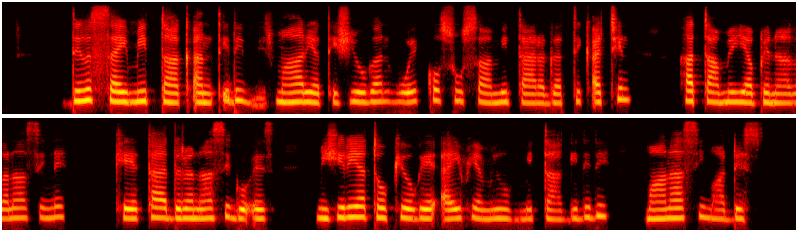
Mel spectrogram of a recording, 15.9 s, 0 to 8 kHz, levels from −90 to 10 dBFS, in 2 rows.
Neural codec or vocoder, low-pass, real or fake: codec, 16 kHz, 1 kbps, X-Codec, HuBERT features, trained on LibriSpeech; 7.2 kHz; fake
